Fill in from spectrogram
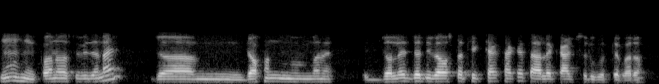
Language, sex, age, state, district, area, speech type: Bengali, male, 18-30, West Bengal, Purulia, rural, conversation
